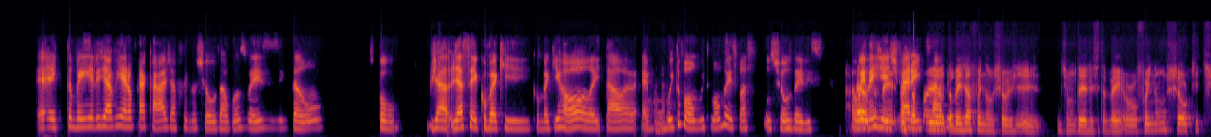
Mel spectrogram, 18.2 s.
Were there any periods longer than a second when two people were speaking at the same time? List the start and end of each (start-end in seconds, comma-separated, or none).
12.8-14.4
